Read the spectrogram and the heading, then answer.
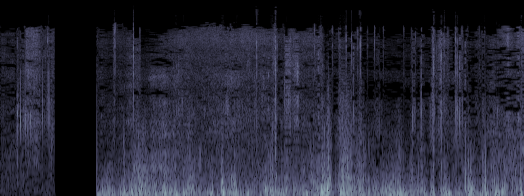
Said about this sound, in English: All of a sudden, it got really windy. I don't know if... And it was getting dangerous. There's some branches that just fell up in front of me. I saw them fall in the wind.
